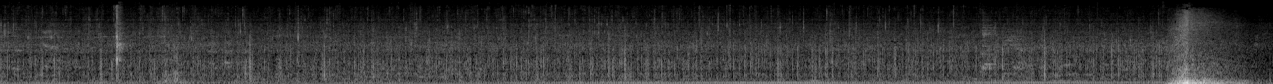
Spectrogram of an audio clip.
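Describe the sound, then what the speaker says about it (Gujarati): Steady rain patters on a surface throughout, a continuous hiss with a brief louder swell of water or movement near the end. "વરસાદ ચાલુ થઈ ગયો"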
